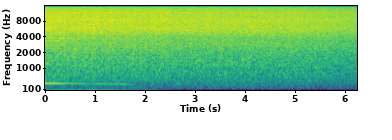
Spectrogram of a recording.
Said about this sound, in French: Max et Simon dérivent vers une chute d'eau. La gourmandise les conduit tout droit dans le vide.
